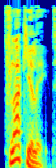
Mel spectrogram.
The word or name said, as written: flocculate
